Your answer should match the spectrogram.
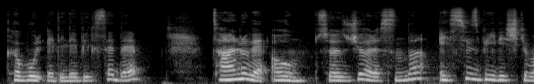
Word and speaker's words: Aum: Birlikte aum diye telaffuz edilen üç harf a, u ve m tüm olası seslerin genel sembolleridir.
